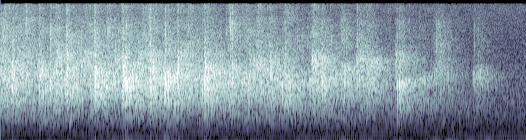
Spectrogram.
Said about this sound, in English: Thank you. Let's clap for him.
